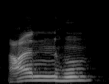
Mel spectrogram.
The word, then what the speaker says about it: عَنْهُمْ: Why here Nun is not hidden? عَنْهُمْ. I pronounce it clearly. – Because after Nun, it's the letter Ha. – After Nun, we have the letter Ha. The letter Ha is from throat letters. Yes. The rule Idhar must be applied.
